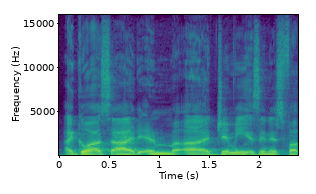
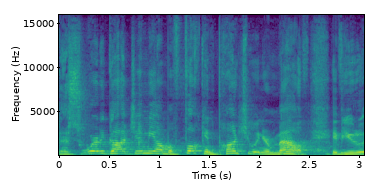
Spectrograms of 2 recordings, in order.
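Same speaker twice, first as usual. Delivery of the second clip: higher, heated mock threat; retold threat; 7 semitones higher than usual. Teller threatening the neighbor, mock heated. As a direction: threaten him with raised pitch. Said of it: "I was like".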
